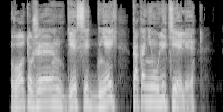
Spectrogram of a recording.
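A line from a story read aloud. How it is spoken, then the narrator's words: Plain. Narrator (Russian): сказал лейтенант Бронсфильд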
